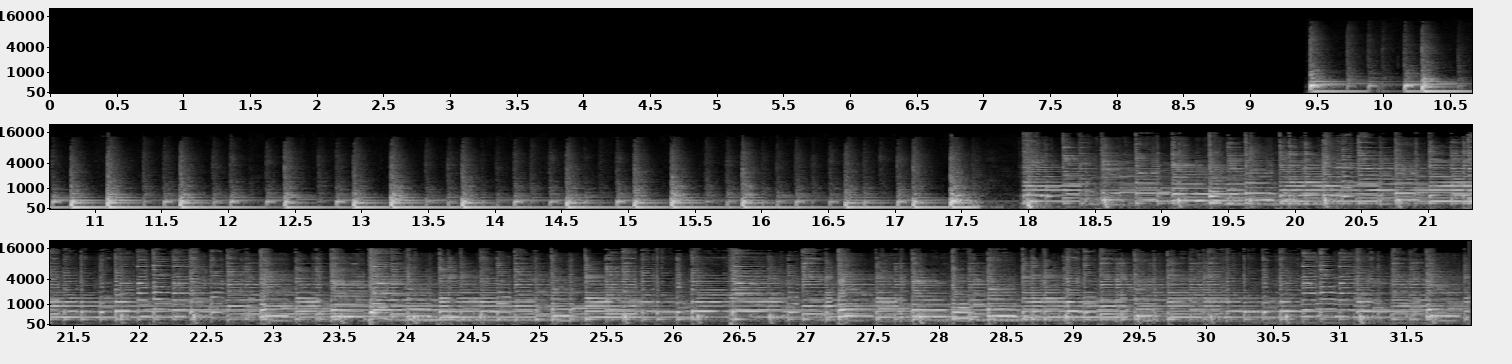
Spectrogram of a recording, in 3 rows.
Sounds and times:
Music: 9.4 - 31.9.

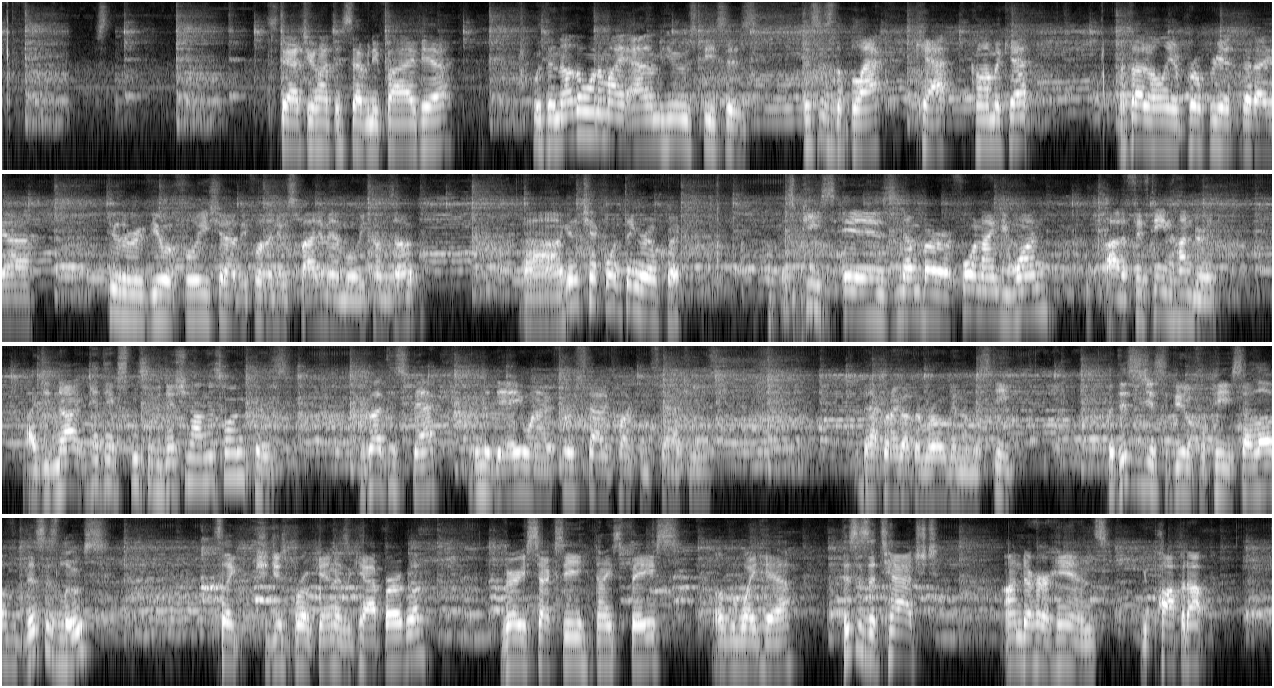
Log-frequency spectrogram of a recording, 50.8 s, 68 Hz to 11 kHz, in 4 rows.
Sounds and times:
Music: 0.0 - 50.8
Speech: 2.7 - 4.5, 5.3 - 10.3, 11.2 - 13.0, 13.8 - 16.8, 17.9 - 19.5, 20.4 - 24.9, 25.6 - 28.2, 29.0 - 32.6, 34.0 - 35.5, 36.5 - 39.2, 40.2 - 42.4, 43.1 - 47.5, 48.1 - 50.1.

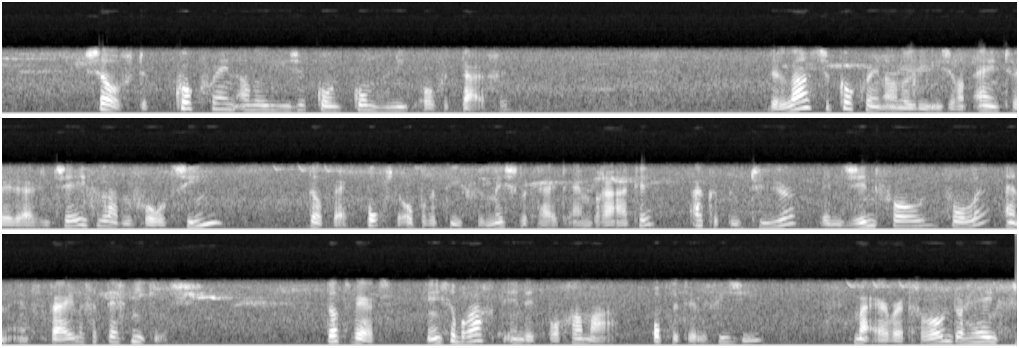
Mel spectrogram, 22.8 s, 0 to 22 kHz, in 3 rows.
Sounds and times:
Speech: 0.6 - 3.8, 5.8 - 9.3, 9.9 - 16.7, 17.7 - 21.0, 21.6 - 22.8.

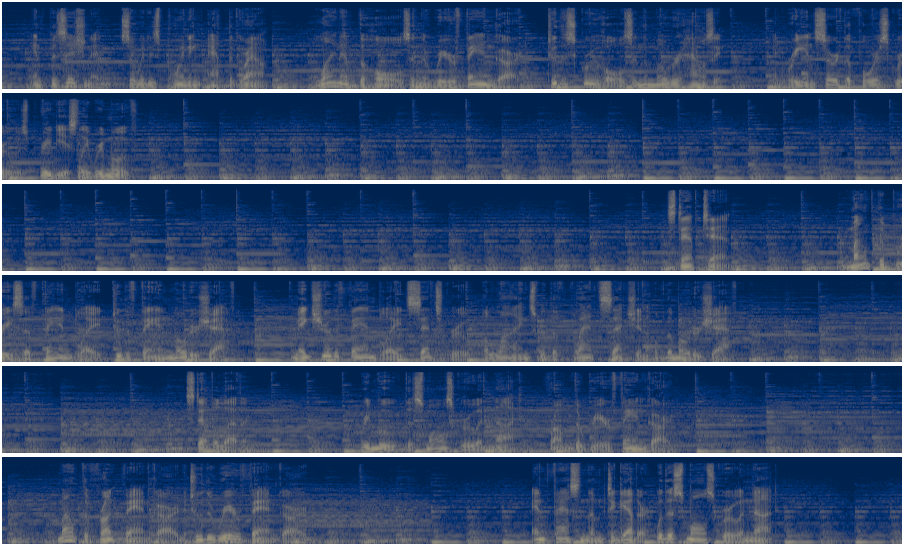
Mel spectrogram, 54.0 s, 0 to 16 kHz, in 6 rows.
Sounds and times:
Music: 0.0 - 54.0
Speech: 0.3 - 10.4, 24.7 - 25.3, 26.4 - 29.3, 29.9 - 34.4, 37.9 - 38.5, 39.6 - 42.8, 45.6 - 48.1, 50.3 - 52.8.

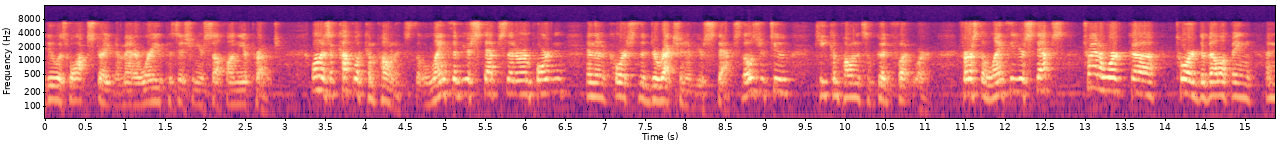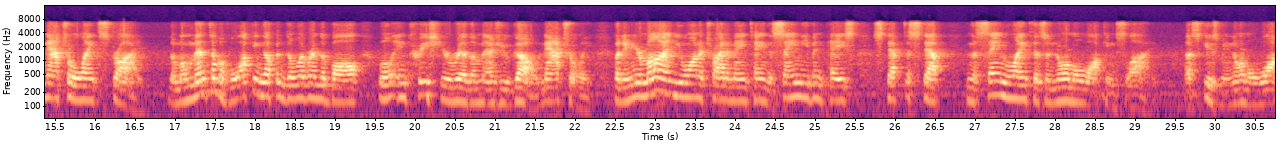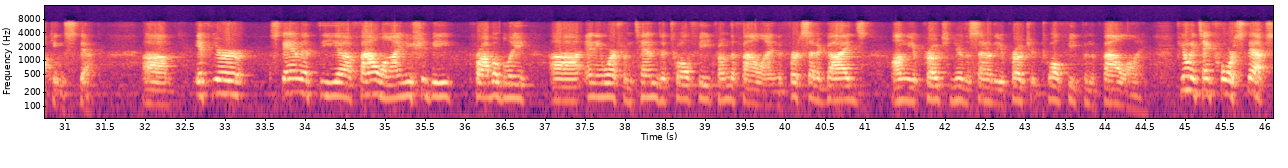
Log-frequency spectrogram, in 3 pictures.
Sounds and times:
Speech: 0.0 - 46.1.

